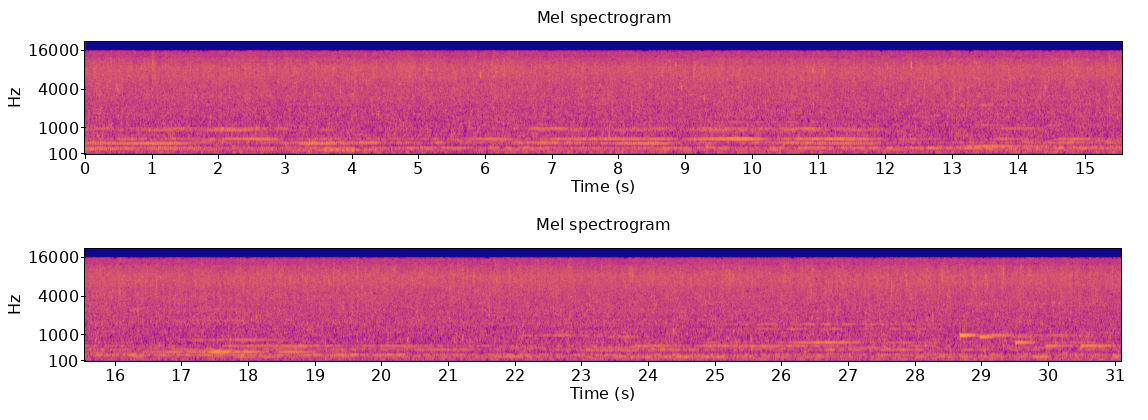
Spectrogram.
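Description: Steady rushing hiss of water falling down a stepped cascade, mixed with slow background music of long held notes.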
